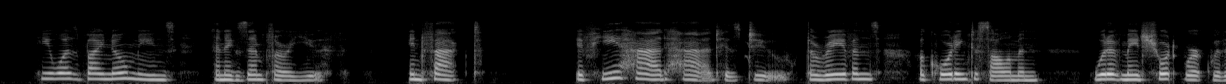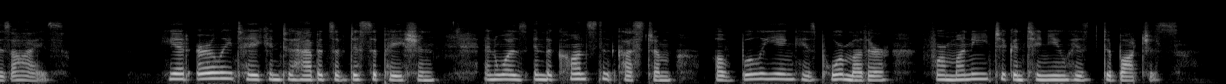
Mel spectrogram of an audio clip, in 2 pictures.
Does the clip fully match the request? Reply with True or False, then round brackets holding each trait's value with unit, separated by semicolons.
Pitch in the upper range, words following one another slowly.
True (220 Hz; 130 wpm)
